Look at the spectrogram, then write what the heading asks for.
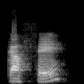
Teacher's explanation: ela é oxítona quando a última sílaba é a mais forte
